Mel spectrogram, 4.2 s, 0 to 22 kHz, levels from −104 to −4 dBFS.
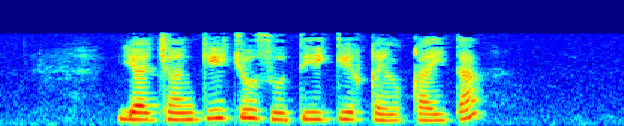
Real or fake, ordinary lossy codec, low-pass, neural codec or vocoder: real; MP3, 96 kbps; 7.2 kHz; none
